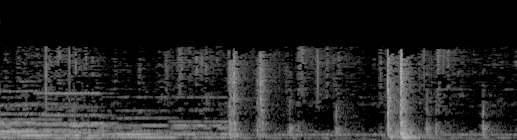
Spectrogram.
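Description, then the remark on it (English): A hospital room door is opened at night, with several wooden clunks and rattles and one heavier thump near the end, over a steady low hum. No one speaks. “Open the door. Go in.”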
